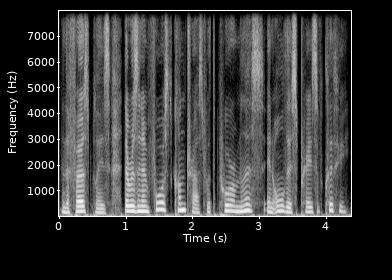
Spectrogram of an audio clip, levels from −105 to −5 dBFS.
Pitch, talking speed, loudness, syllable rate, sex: 195 Hz, 245 wpm, -19 LUFS, 6.2 syllables/s, female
